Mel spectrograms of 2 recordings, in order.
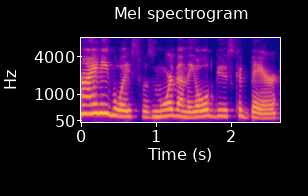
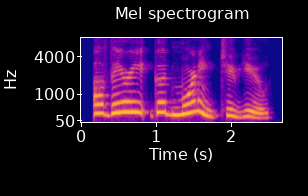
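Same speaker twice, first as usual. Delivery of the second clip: friendly, kindly robot voice, pitched up; 5 semitones higher than usual. A robot greets a goose floating on a pond: friendly booming robot voice. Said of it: "the robot's friendly voice boomed over the water".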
